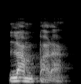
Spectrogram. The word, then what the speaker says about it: lámpara: Lámpara. Very good. You see the word lamp with an accent over the A, and the ending is a little different.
